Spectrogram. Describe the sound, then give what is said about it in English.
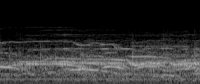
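Baseball crowd noise from a Big 12 postseason game: fans cheering steadily to rally their pitcher. A sustained, moderately loud wash of mixed voices holds without a clear peak. “Bontac crowd trying to rally their pitcher who's going to stay in,”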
